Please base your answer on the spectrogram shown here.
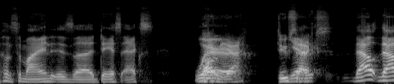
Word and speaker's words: Deus Ex: single time i'm like oh this deuce x game looks really cool uh but then i started talking to people about it and i was like oh it's pronounced deus ex and there was one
